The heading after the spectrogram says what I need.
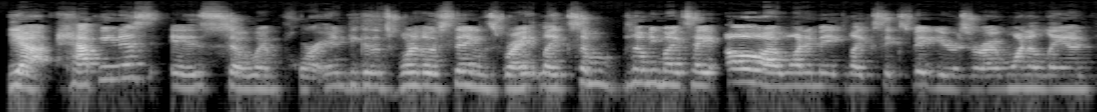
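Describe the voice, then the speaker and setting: A woman's voice: a little high, quick pace, pushed and bright. A woman hosting a casual interview show, affirming her guest and asking open questions. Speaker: show host.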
